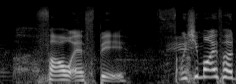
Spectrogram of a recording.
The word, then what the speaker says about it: VfB: When it's an individual letter, German gets fun. Yeah. A V is a foul. Foul FB which you might have heard before because Fish Dukgat is the football team.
